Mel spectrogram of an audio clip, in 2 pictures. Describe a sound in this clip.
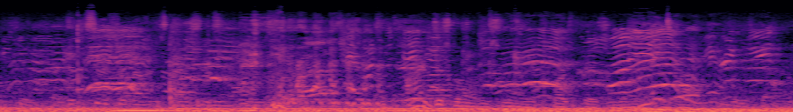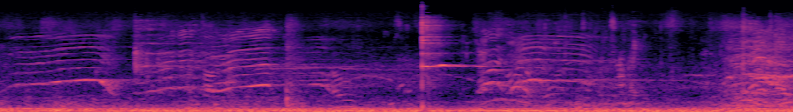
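Children shout and cheer excitedly nearby.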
